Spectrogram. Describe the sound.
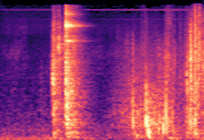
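A door bursts open into a house lavatory, giving a sharp knock and a thud, followed by a few further bumps and rattles, all without voices.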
